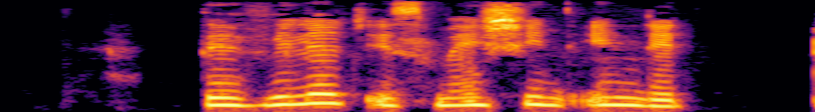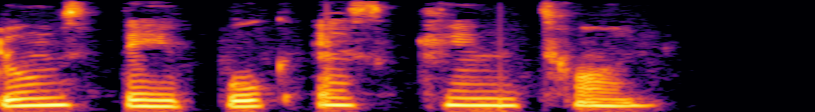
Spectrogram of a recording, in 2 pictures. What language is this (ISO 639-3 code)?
eng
